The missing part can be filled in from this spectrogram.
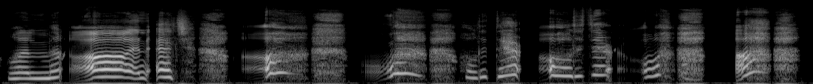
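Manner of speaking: high loud gasping moans; loud climactic moaning. Acted. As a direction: cry out at the peak, high and loud.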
